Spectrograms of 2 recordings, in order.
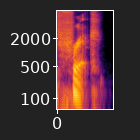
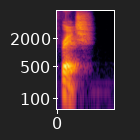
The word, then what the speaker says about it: Frich: So is it Fritch or is it Frick? F-R-I-C-H? – It's Fritch. – Fritch. Okay. Yeah.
